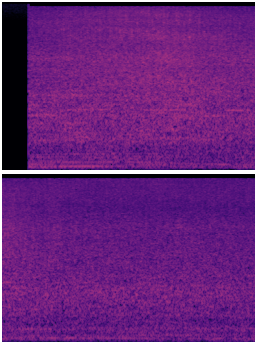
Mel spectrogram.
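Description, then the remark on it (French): Steady, dense roar of street traffic with many cars and scooters, rumbling engines and passing vehicles, a continuous wash of motor noise filling the scene at moderate loudness, with no voices. “La rue est maintenant bruyante.”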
